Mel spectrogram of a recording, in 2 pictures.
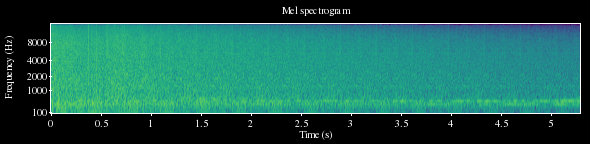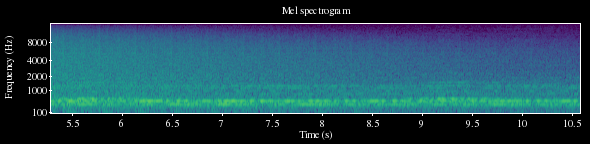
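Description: Breakdown in an electronic dance track: the beat drops out and a wide synth noise wash fades slowly, its bright top end filtering down, over held synth pad notes.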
